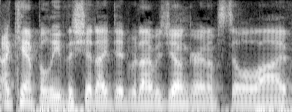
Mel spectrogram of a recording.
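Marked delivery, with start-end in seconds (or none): none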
